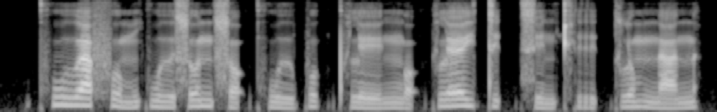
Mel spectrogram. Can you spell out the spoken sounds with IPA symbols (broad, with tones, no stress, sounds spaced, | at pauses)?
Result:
kʰ w u˧ a̯ f o˩˦ m k w ɯː˧ s o˥˩ n s ɔ˨˩ ʔ kʰ w ɯː˩˦ p o˥˩ k̚ pʰ l eː˩˦ ŋ ɔ˨˩ ʔ k l ɛː˥˩ j t i˦˥ t̚ s i˩˦ n kʰ r i˨˩ t̚ k l o˥˩ m n a˦˥ n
